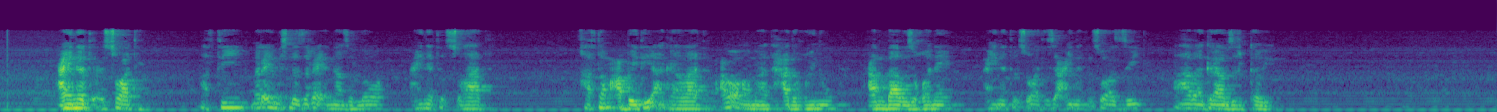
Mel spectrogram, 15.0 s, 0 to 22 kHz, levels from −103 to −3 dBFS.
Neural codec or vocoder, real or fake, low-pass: none; real; 7.2 kHz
